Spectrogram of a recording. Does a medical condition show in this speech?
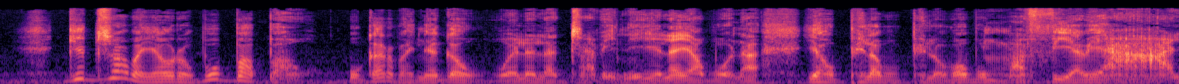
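No.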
